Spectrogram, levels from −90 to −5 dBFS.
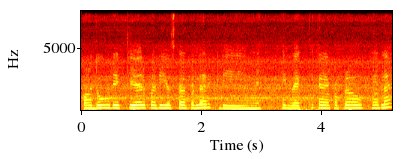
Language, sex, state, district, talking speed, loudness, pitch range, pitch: Hindi, female, Rajasthan, Bikaner, 150 wpm, -16 LUFS, 220-240 Hz, 230 Hz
